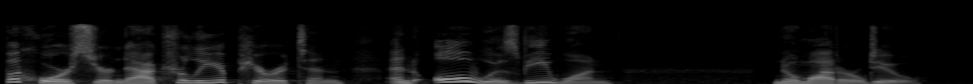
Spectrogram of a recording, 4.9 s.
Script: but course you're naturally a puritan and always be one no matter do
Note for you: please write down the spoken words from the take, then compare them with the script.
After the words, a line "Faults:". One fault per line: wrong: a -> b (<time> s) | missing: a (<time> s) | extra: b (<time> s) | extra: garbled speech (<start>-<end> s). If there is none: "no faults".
but course you're naturally a puritan and always be one no matter do
Faults:
no faults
